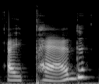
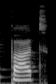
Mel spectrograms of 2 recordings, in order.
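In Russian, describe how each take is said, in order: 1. Гласный — передний 'a', как в cat. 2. Гласный — открытый звук 'ah'. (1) "Нужно говорить «iPad»" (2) "а не «iPad», как мы говорим по-русски"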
